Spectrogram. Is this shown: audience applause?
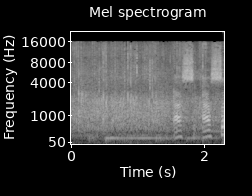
yes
